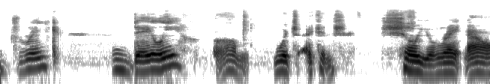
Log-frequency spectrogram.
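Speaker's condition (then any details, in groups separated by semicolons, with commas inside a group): Cerebral palsy; wheelchair user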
